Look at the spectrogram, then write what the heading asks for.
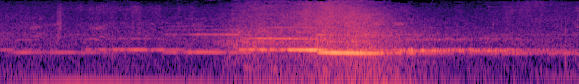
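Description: A police siren's sustained, gliding tone, essentially playing part of a musical theme, sounds over a low rumble on a street in Bucharest, growing louder as it passes around the middle, then easing away while the tone continues.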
